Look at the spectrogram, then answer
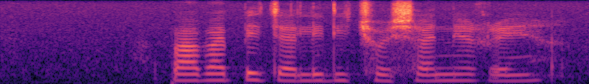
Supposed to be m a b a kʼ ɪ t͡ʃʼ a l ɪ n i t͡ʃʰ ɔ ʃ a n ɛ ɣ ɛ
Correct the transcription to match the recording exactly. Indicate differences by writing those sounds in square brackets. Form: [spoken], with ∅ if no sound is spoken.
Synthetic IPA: [b] a b a [pʼ] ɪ t͡ʃʼ a l ɪ [d] i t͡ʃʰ ɔ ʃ a n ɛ ɣ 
